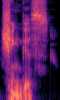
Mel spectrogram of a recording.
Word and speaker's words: Chinggis: That's how he pronounces it, and how Craig Benjamin recommends you say it, Chinggis.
